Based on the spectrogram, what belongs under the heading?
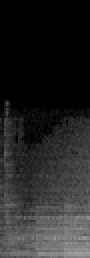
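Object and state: Nothing is struck.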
